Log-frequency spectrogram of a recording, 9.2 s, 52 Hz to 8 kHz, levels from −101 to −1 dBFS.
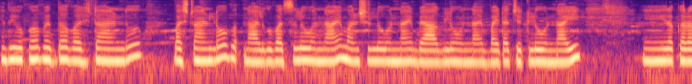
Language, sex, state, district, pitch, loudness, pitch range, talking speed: Telugu, female, Telangana, Nalgonda, 215 Hz, -13 LUFS, 205-225 Hz, 145 wpm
